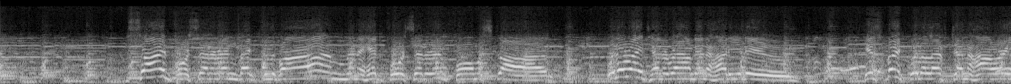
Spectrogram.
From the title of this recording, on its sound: Live Dance Recording of Santa Monica Jubilee (1950)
